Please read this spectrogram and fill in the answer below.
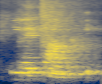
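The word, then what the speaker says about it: pétanque: It's Petanque. Don't forget the accent on the E. Petanque. Petanque. Just like it sounds, Colleen. Just like it sounds. Well, I was close. Accent on the first E.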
